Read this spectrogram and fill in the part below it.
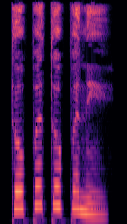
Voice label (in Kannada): "ದಪದಪನೆ", kannada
